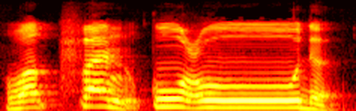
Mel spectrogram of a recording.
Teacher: وقف بالاسکان یعنی دو پیش کو ہم ساکن کر دیں گے۔ آگے واو پیش وو، جیم واو پیش جو، وجو، ہا دو پیش ہن، وجوہن، وقفاً وجوہ۔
